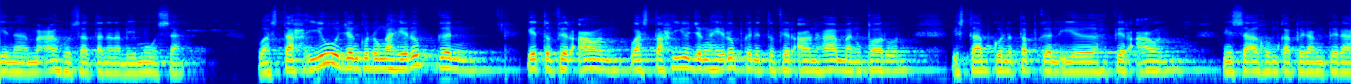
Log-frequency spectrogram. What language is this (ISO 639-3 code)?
msa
